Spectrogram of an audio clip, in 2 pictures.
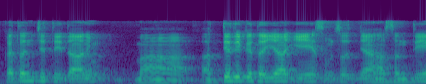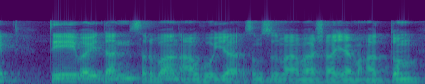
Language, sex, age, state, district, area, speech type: Sanskrit, male, 60+, Karnataka, Shimoga, urban, spontaneous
